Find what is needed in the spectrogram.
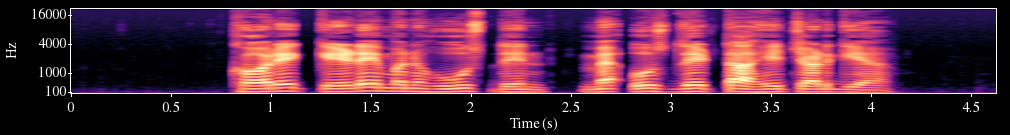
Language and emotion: Punjabi, neutral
